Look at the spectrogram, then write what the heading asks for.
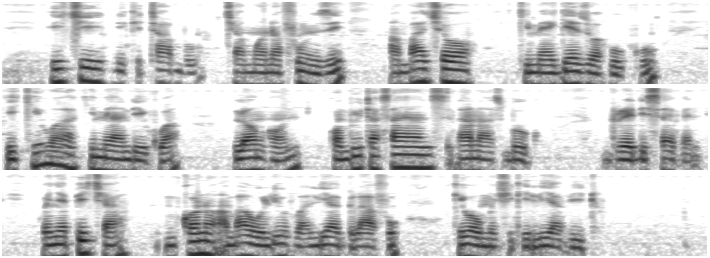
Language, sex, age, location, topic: Swahili, male, 25-35, Kisii, education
